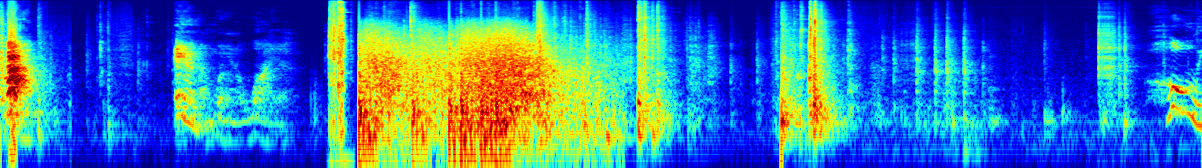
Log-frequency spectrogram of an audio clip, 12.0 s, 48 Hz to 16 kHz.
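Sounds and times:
gunshots: 3.4 - 6.4.

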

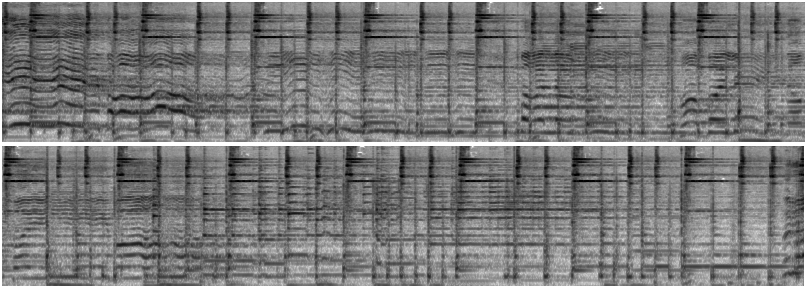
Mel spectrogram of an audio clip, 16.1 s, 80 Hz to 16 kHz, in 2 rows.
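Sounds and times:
woman singing into a microphone: 0.0 - 11.0, 15.3 - 16.0
live band accompaniment: 0.0 - 16.0
steady percussion beat: 0.0 - 16.0.

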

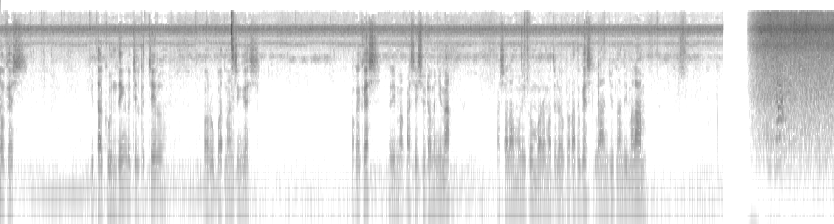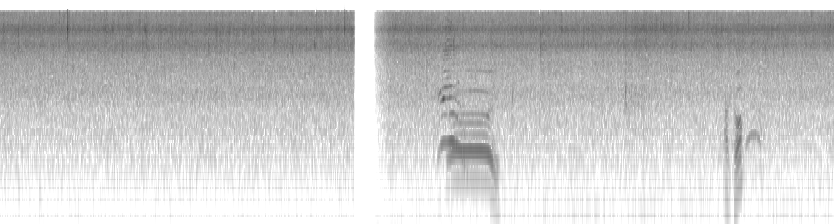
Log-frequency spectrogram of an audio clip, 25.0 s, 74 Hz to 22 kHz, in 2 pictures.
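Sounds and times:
heavy rain: 11.3 - 25.0
person calling out: 19.0 - 20.0, 23.4 - 24.0.

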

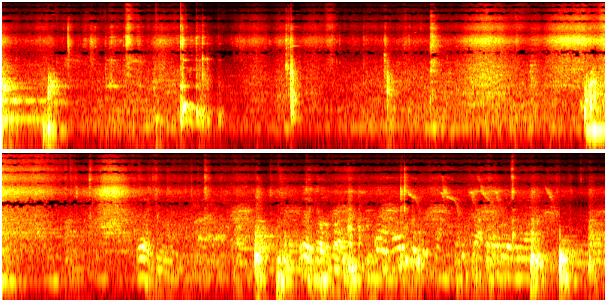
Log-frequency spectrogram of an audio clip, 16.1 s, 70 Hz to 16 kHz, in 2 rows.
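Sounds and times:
steady hiss: 6.0 - 10.3.

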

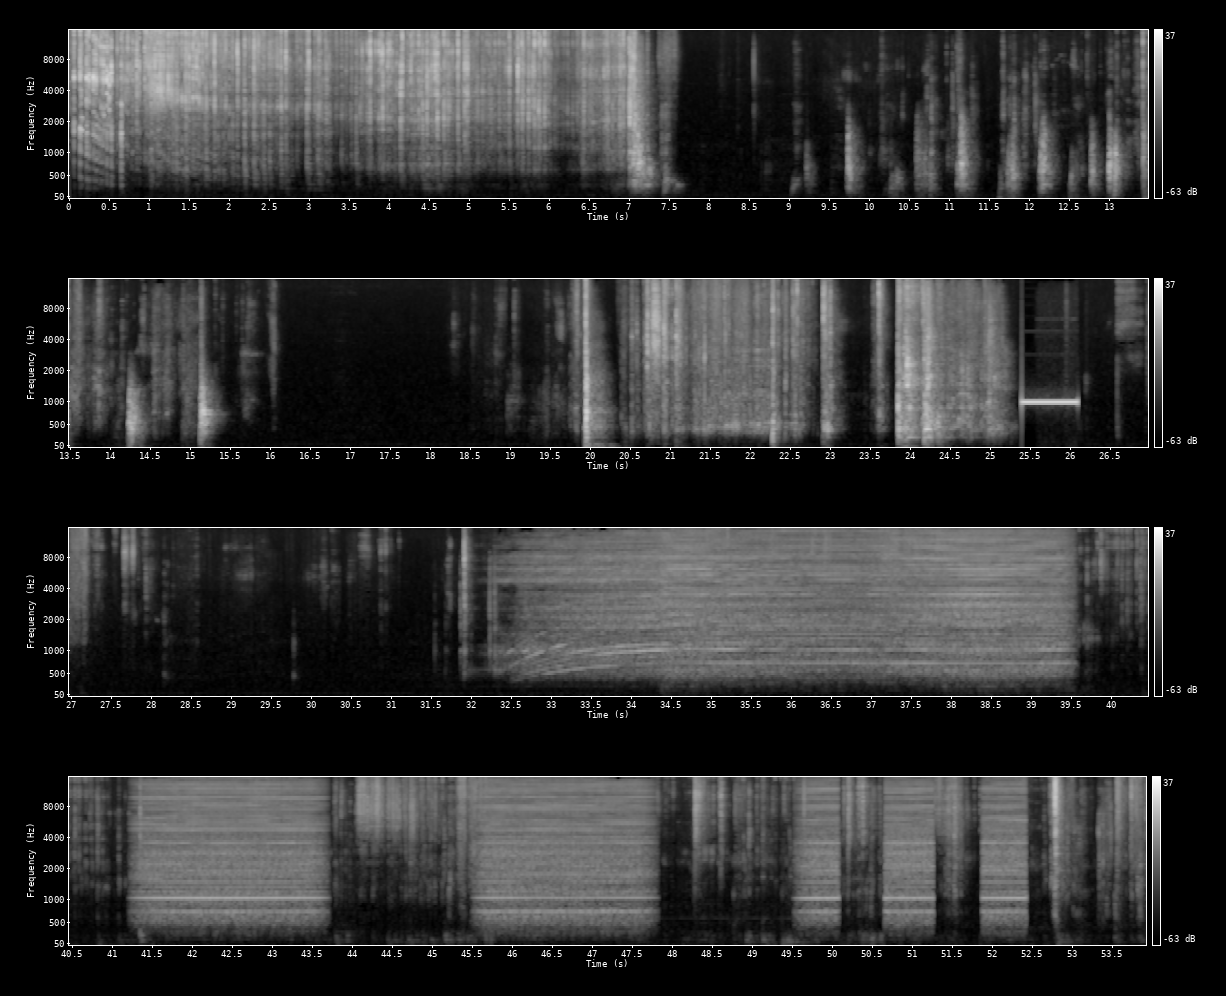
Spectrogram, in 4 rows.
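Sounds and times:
steady beep: 25.4 - 26.1
heat gun fan whining: 32.2 - 39.6, 41.2 - 43.7, 45.5 - 47.8, 49.5 - 50.1, 50.7 - 51.3, 51.9 - 52.4.

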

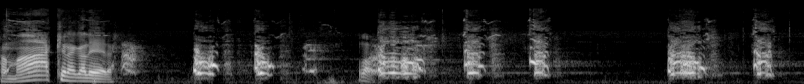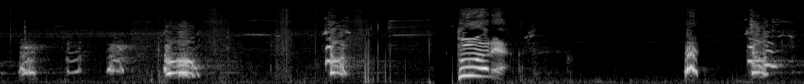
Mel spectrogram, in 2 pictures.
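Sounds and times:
dog barking: 1.2 - 5.7, 6.7 - 10.2, 11.3 - 11.6, 14.9 - 16.0.

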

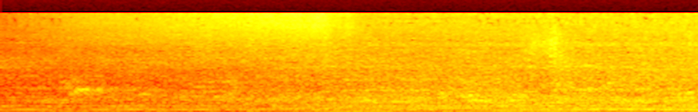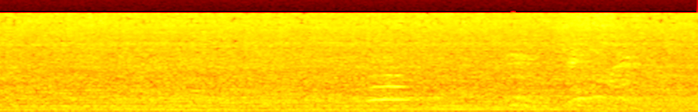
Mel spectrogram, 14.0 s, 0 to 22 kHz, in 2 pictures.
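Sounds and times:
subway train rumble and hum: 0.0 - 13.9.

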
